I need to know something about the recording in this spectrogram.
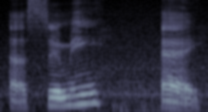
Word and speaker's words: sumi-e: So it's pronounced sumi-e.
